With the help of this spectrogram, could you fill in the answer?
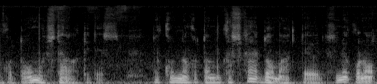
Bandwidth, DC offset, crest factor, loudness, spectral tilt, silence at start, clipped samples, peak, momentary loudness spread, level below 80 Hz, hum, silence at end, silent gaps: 17 kHz; under 0.1%; 18 dB; -26 LUFS; -7 dB/octave; 0 s; under 0.1%; -8 dBFS; 14 LU; -34 dBFS; none; 0 s; none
